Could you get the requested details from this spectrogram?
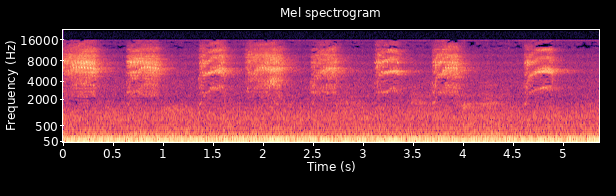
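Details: On 3 August 2019, a juvenile brown-headed cowbird begs from its Oregon dark-eyed junco host parent with about eight harsh, high, hissy notes, roughly one every two-thirds of a second, over a steady low rumble.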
